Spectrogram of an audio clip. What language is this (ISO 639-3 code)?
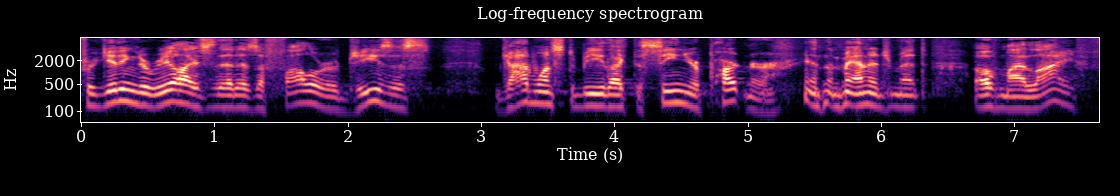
eng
